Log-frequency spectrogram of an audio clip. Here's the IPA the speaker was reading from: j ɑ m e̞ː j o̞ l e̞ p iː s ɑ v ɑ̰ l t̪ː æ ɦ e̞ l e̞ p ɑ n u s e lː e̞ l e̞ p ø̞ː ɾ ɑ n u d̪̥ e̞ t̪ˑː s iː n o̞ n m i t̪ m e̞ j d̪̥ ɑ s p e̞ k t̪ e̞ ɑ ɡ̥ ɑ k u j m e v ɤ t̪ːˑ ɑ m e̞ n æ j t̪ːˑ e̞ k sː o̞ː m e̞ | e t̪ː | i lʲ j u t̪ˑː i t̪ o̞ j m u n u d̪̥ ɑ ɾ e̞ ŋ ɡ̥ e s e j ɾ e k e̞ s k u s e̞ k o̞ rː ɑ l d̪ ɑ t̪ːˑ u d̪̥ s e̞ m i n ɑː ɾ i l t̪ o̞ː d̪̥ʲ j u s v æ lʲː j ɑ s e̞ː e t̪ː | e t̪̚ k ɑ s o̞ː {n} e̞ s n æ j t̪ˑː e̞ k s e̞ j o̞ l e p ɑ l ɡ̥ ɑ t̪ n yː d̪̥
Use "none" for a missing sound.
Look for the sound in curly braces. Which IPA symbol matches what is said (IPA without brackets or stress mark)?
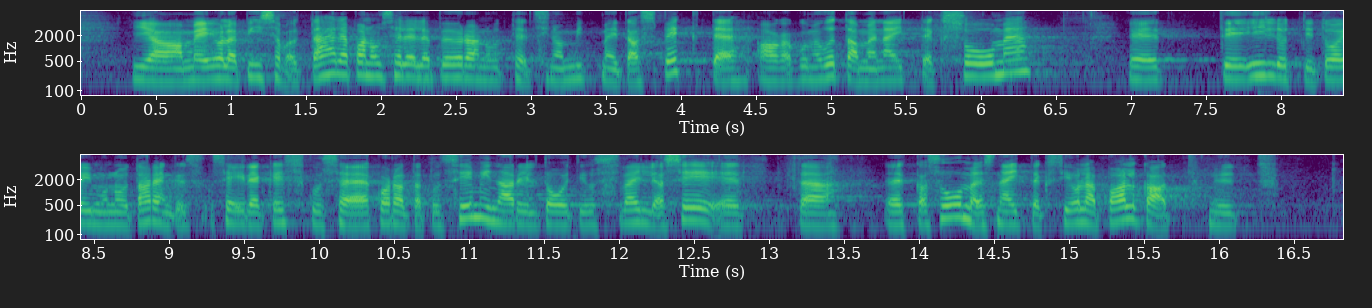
m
